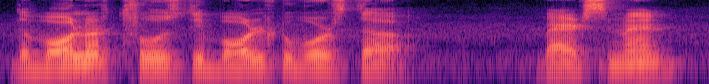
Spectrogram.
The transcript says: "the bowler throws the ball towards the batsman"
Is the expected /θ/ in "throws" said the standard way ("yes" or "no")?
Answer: no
